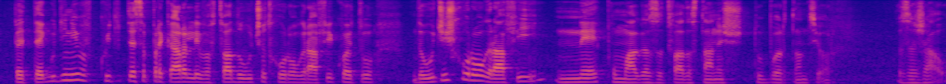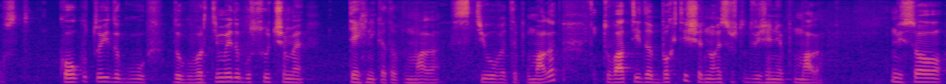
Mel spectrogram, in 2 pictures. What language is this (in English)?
Bulgarian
